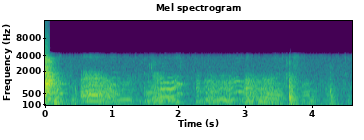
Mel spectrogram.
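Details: Twenty-six-day-old Šarplaninac puppies from one litter give soft whimpers and short squeaky yips, with curving tones, in a quiet stretch after a sharp opening noise.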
